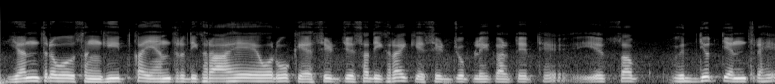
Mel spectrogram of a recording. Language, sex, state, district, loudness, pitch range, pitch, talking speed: Hindi, male, Bihar, Muzaffarpur, -13 LUFS, 135-150 Hz, 140 Hz, 195 wpm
